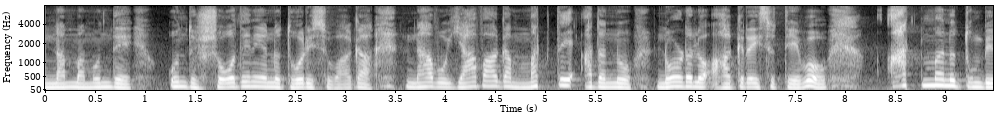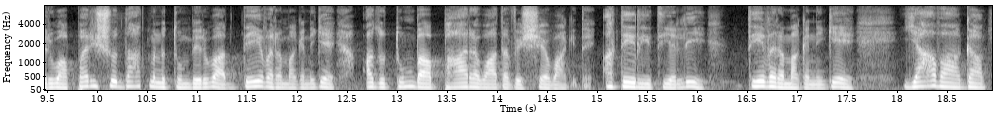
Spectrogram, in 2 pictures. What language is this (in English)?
Kannada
